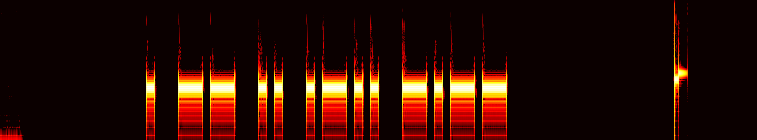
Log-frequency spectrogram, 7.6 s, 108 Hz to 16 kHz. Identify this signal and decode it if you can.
Morse code, heard as a keyed tone, about 15 wpm, 700 Hz. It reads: EMILY
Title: USA Common Names - 15wpm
